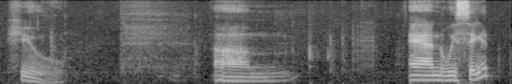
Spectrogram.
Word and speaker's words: HU: it's a mantra called Hugh it's written hu um it's a mantra you will find in many Traditions it's pronounced Hugh um and we sing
